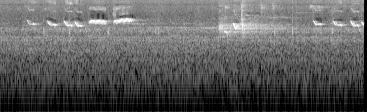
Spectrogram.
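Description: A pink robin gives thin, high chirps in short quick runs, a brief buzzy note between them, over a steady background hiss.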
